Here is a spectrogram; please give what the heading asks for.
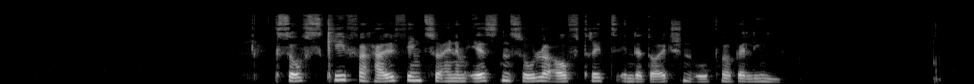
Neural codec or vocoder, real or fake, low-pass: vocoder, 44.1 kHz, 128 mel bands every 512 samples, BigVGAN v2; fake; 10.8 kHz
